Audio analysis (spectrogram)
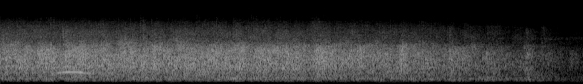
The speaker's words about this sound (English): So if we could give them all a quick applause, that would be great.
